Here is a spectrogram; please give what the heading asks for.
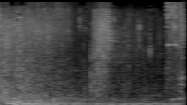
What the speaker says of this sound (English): Vines. They're falling apart.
